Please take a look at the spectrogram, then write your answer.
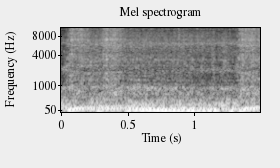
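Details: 1973 Ford F100 Ranger XLT, grandfather's truck, recorded with the mic down by the exhaust; deep, steady burble as the old engine idles on its own with no misses or knocks.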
